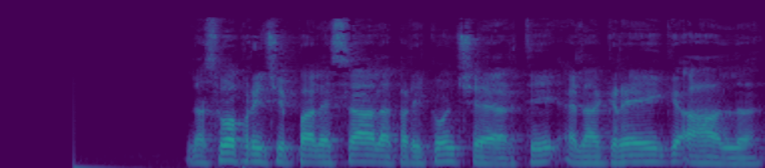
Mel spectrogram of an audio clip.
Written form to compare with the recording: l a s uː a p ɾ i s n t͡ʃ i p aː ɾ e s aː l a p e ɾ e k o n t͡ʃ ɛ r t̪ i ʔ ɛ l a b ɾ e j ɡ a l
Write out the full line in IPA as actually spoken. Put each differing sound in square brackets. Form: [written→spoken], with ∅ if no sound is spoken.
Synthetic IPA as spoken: l a s uː a p ɾ i [s→∅] n t͡ʃ i p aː [ɾ→l] e s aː l a p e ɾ [e→i] k o n t͡ʃ ɛ r t̪ i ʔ ɛ l a [b→ɡ] ɾ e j ɡ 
